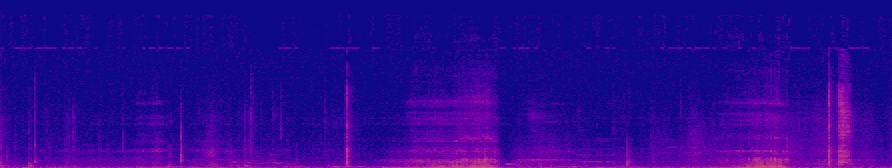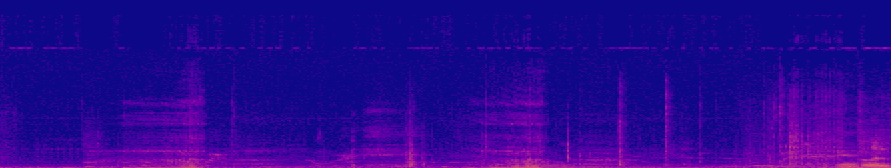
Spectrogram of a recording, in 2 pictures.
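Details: Person who fell asleep at Charlo's house, snoring: low rumbling snores roughly every three seconds under room noise.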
